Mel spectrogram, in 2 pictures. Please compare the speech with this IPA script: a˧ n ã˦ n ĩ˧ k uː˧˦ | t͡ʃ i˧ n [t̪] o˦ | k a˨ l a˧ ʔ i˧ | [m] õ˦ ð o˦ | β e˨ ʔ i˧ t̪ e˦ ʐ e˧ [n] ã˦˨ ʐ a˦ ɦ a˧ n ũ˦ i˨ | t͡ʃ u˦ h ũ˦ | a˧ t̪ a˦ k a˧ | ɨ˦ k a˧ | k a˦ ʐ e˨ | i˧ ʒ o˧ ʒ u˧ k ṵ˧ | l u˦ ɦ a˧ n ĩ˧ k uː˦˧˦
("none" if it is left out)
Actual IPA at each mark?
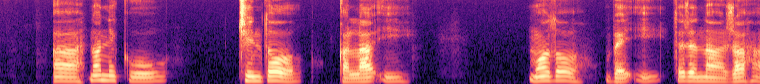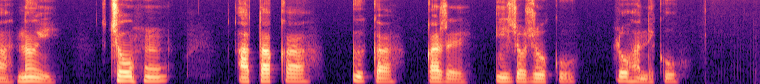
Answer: d̪, m, n

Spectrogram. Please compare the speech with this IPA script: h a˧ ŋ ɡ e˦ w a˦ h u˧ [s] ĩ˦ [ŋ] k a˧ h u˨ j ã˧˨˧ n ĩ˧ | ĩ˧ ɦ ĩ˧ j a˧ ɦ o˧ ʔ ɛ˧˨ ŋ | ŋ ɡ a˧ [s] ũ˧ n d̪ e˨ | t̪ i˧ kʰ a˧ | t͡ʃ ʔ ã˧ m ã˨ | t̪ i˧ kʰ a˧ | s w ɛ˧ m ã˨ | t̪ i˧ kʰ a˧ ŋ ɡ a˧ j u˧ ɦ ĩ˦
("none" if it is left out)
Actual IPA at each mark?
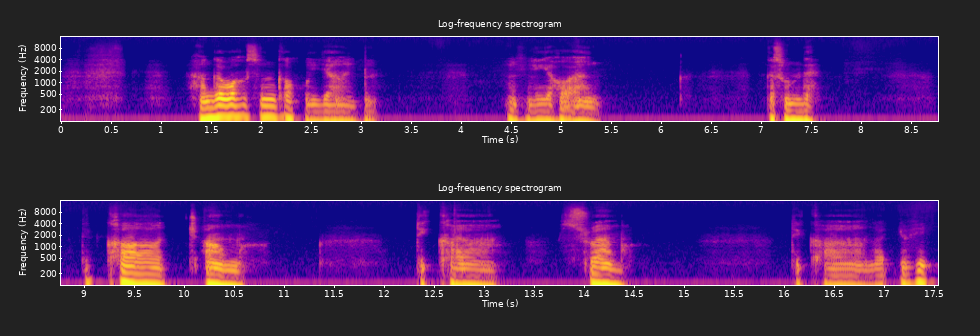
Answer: s, ŋ, s

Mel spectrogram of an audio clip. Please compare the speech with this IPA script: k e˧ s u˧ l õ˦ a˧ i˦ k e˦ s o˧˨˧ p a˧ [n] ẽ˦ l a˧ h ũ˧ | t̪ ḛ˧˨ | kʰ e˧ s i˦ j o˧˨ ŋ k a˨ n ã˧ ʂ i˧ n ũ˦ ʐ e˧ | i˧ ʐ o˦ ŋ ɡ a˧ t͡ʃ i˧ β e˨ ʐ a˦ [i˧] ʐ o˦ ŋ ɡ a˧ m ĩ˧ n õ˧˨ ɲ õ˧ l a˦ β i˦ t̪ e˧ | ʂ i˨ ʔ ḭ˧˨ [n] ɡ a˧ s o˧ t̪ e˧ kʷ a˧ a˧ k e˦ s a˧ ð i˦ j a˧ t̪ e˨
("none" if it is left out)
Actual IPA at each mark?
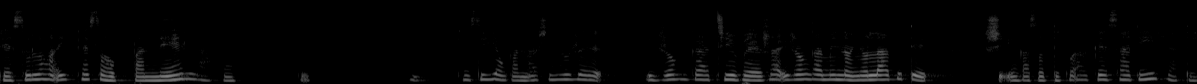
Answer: n, i˧, ŋ

